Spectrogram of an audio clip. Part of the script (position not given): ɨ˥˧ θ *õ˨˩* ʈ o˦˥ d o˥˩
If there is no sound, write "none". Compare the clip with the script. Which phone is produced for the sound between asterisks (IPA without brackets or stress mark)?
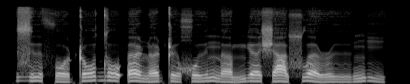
o˨˩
